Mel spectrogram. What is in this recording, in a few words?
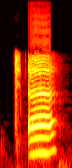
"ch", tigrinya, alphabet sounds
